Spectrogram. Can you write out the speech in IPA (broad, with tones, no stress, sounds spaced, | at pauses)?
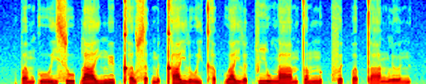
p ɐ˨ m k uː˨˧ j s uː˥ p̚ l aː˥ j ŋ yː˥ p̚ kʰ ɐ˨ w s ɐ˧ t̚ m ɵ˨˥ t̚ kʰ aː˥ j l uː˨˥ j kʰ ɐ˨ p̚ kʷ aː˥ j l ɵ˧ t̚ f iː˥ w ŋ aː˥ m t̪ ɐ˥ m n̪ ʊ˥ k̚ f ɵ˥ t̚ p ɐ˨ p̚ t̪ aː˨˩ ŋ l ɵ˨˧ n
